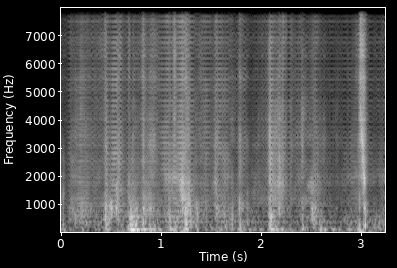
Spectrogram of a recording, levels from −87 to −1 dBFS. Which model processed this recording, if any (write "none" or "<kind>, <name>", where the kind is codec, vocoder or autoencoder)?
vocoder, Vocos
